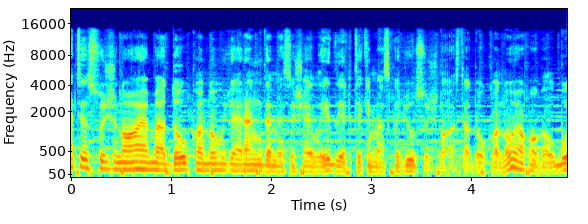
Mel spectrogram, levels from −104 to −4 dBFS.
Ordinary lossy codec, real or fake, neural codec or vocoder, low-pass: AAC, 96 kbps; fake; vocoder, 44.1 kHz, 128 mel bands every 512 samples, BigVGAN v2; 14.4 kHz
